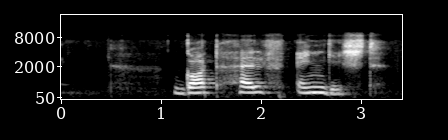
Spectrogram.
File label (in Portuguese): Gotthelf Engicht, nomes alemães; aprenda a pronunciar os nomes alemães das ruas de blumenau; “Como se fala o nome dessa rua?”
